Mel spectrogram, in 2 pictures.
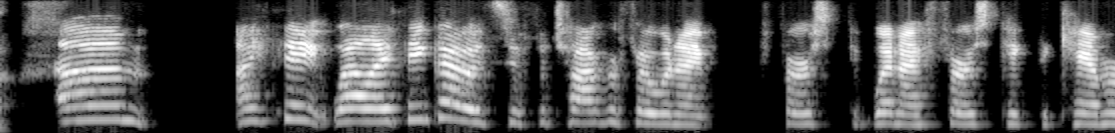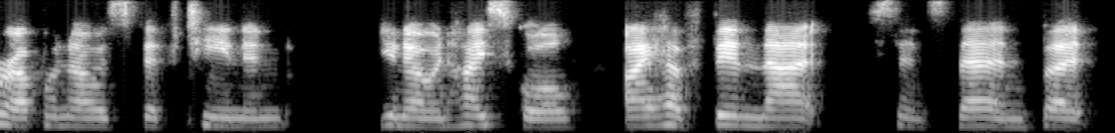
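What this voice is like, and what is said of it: Accent not purely Yorkshire. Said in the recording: “your accent is a little bit not so much just Yorkshire”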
